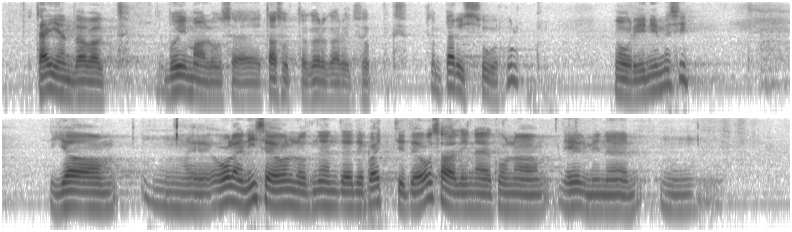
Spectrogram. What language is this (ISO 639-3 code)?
est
